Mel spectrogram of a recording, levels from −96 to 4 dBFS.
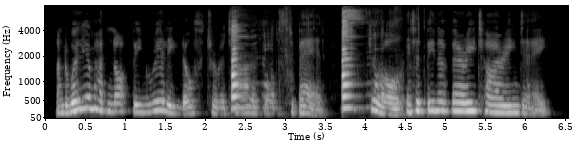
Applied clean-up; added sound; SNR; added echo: neural mask model DeepFilterNet 3.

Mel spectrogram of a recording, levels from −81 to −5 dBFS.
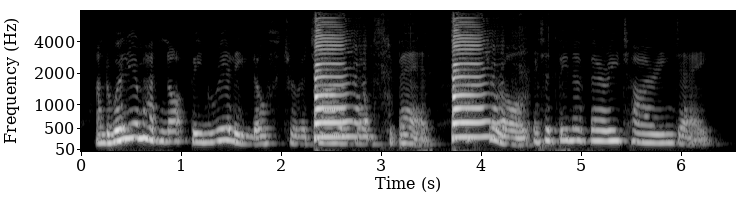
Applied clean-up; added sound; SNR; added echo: none; Wind instrument, woodwind instrument; -4 dB; reverberation time 0.4 s.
